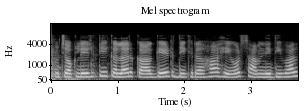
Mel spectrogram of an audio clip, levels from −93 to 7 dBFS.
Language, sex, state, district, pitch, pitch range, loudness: Hindi, female, Chhattisgarh, Raipur, 235 Hz, 225-250 Hz, -15 LUFS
